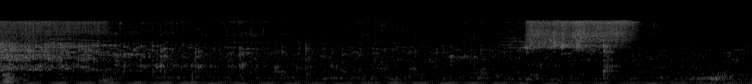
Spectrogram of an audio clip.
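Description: Vermicelli upma sizzling in a hot frying pan as it is turned with a wooden spatula, the sizzle dying away over the first second or so now that the gas is off. A short hiss of a little over a second comes about five seconds in and cuts off sharply.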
